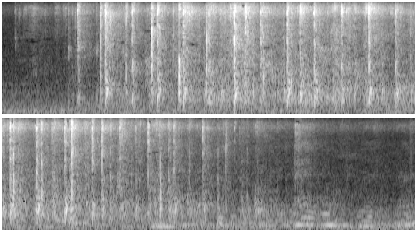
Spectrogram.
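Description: Small seated audience applauding by hand, a dense patter of claps that starts about half a second in, is loudest for the next few seconds and dies away near the end.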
